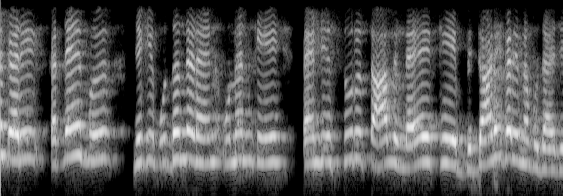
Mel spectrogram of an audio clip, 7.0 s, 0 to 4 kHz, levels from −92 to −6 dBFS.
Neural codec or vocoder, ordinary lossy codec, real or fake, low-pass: codec, 44.1 kHz, 7.8 kbps, Pupu-Codec; none; fake; 3.6 kHz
